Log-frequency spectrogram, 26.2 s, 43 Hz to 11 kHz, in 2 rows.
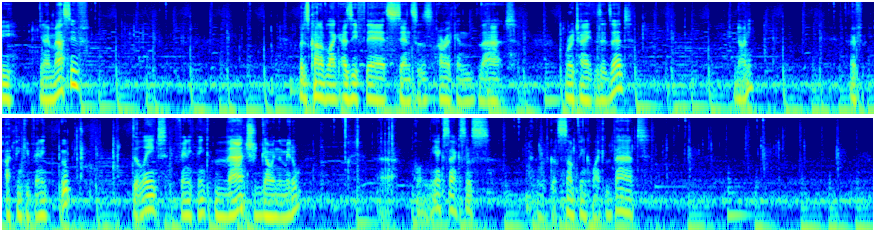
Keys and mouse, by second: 0.2-12.5 middle drag, 0.2 g, 1.8 s, 2.5 s, 5.2 g, 8.2 r, 11.8 s, 12.5 click, 12.6-13.8 middle drag, 13.0 h, 13.8 ctrl+click, 14.1 ctrl+z, 14.1-15.5 middle drag, 14.6 Delete, 15.5 click, 17.9-21.7 drag, 20.0 s, 21.7 KP_3, 22.7 g, 23.2 s, 24.4 g.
